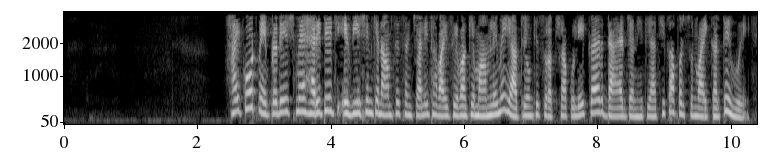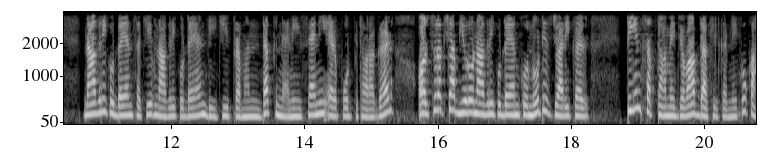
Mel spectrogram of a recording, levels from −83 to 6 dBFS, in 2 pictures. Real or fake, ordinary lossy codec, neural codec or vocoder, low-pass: fake; none; vocoder, 44.1 kHz, 128 mel bands every 512 samples, BigVGAN v2; 3.6 kHz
